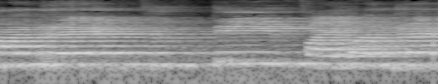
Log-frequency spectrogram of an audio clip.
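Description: A high-pitched voice in a sing-song chant, holding long steady notes and stepping up in pitch about a second in.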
